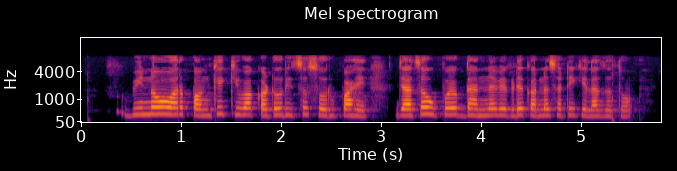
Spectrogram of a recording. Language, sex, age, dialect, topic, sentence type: Marathi, female, 56-60, Northern Konkan, agriculture, statement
